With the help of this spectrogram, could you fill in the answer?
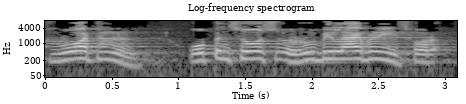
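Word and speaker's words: Watir: Then Water, pronounced Water, open source Ruby libraries for automating web browsers.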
